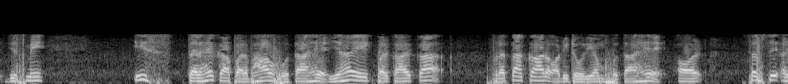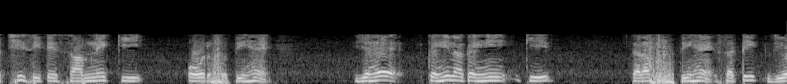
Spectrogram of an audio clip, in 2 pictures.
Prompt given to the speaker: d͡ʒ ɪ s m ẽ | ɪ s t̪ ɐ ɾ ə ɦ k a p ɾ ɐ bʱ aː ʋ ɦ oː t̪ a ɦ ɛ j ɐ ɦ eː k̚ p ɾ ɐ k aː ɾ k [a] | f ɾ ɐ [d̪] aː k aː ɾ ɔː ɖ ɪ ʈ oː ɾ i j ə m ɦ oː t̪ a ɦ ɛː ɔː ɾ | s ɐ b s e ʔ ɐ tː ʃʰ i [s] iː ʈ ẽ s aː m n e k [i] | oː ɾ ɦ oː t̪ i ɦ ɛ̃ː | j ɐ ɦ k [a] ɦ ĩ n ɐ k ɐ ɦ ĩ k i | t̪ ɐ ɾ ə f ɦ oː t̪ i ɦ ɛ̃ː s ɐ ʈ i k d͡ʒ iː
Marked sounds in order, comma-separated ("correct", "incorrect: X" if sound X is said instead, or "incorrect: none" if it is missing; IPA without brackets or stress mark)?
correct, incorrect: t̪, correct, correct, incorrect: ɐ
